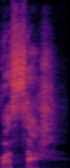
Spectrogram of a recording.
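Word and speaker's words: פסח: menos acá en español se leería como pasaj porque tiene una H al final eh que significa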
